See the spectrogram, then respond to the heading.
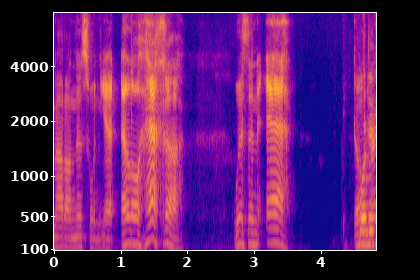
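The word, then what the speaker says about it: אֱלֹהֶיךָ: The Yod is not there for pronunciation. It's only there to mark a plural.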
